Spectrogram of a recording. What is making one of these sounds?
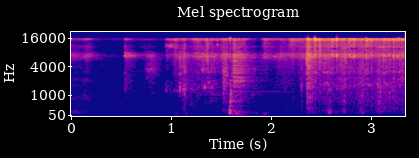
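A metal bowl clanks as it is set down.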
